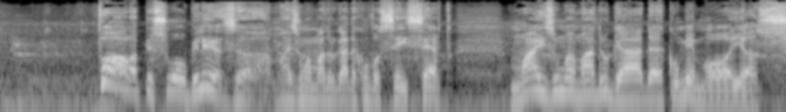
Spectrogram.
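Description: A man speaks close up, in a low, animated voice.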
